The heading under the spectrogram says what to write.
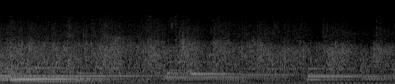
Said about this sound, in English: Because yes, if you are clapping your hands, please clap it well.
